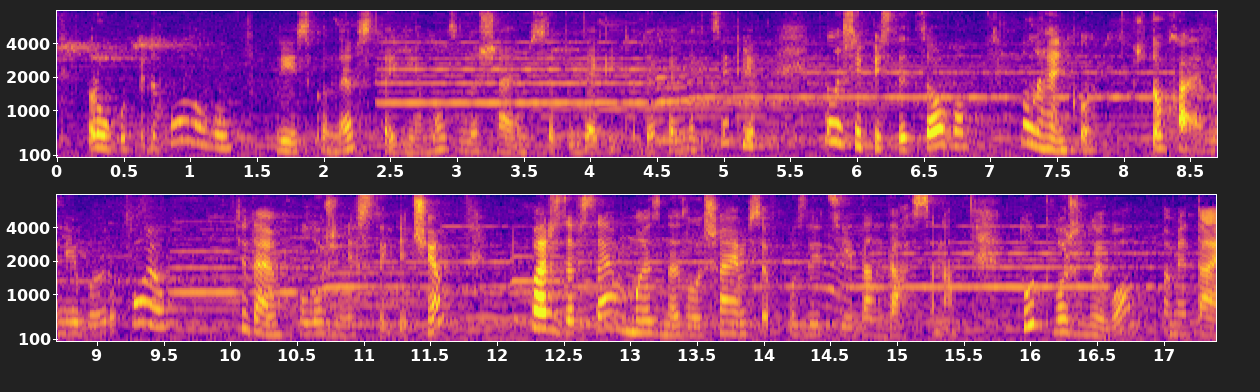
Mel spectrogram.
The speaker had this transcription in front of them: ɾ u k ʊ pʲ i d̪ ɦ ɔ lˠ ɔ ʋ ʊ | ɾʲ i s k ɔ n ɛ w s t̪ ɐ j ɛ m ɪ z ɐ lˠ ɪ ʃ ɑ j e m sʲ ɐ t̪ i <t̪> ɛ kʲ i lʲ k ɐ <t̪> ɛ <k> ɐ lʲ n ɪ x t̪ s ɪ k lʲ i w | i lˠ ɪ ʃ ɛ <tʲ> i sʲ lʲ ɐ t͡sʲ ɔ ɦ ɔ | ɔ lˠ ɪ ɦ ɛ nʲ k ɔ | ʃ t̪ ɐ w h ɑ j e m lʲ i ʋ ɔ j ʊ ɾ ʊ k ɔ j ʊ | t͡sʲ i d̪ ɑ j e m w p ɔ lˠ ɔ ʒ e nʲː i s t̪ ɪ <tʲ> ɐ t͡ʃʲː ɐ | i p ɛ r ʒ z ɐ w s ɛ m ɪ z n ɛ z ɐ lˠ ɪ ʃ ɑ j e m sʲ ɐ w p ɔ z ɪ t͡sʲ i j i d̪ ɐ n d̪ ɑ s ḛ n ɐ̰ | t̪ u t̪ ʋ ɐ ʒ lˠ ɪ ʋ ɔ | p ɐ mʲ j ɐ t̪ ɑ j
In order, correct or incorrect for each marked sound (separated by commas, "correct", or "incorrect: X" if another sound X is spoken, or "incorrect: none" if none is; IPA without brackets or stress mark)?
incorrect: d̪, incorrect: d̪, incorrect: x, incorrect: pʲ, incorrect: dʲ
